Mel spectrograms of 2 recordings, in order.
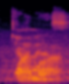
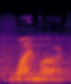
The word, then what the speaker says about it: Weimar: It's the right way to say it. Mm-hmm. Weimar, not Weimar.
